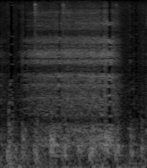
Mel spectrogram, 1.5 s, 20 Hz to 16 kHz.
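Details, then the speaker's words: 2009 Dodge Avenger, high mileage, passenger-side grinding/rattle: rough rasping clicks as the lifted front wheel is rocked by hand, showing heavy side-to-side and up-down play. Worn wheel bearing shedding metal pieces, sway links also worn. "I don't know how well I can show you this here but the enough that's picking it up got quite a bit of side to side up and down movement on it"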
